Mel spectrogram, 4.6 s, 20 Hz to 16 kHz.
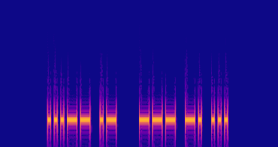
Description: Morse code, heard as a keyed tone, about 22 wpm, 700 Hz. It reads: 3A ONS
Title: Field Day Exchanges - 22wpm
